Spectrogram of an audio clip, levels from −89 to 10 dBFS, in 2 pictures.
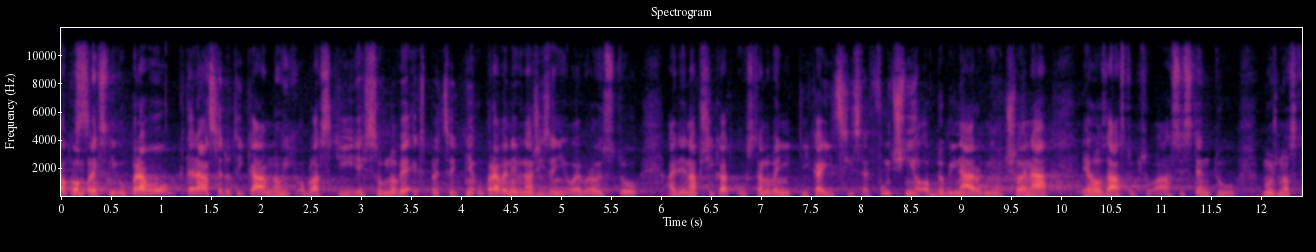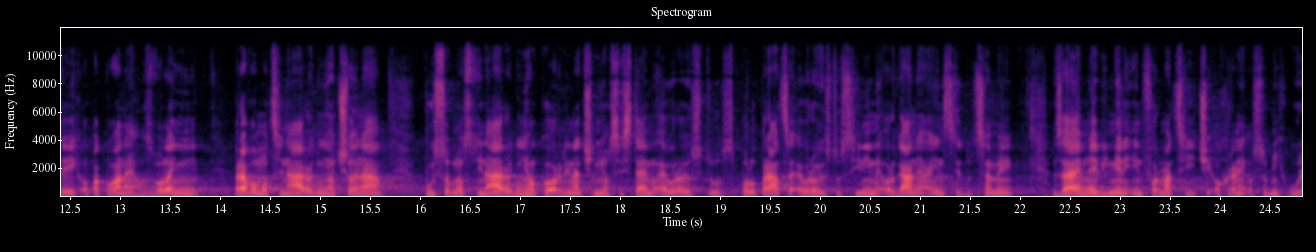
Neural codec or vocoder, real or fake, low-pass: none; real; 10.8 kHz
